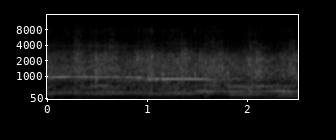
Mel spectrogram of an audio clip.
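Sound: audience clapping hands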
